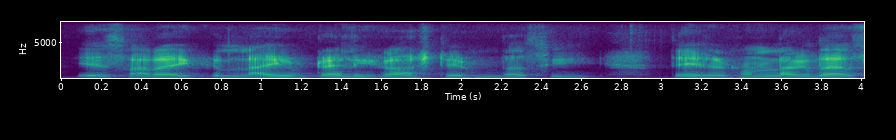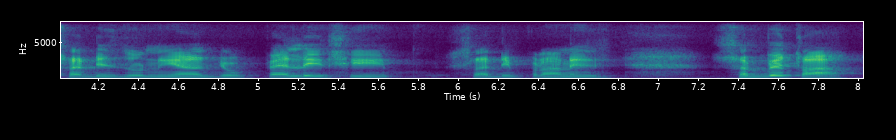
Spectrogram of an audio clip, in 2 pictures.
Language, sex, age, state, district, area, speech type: Punjabi, male, 60+, Punjab, Rupnagar, urban, spontaneous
